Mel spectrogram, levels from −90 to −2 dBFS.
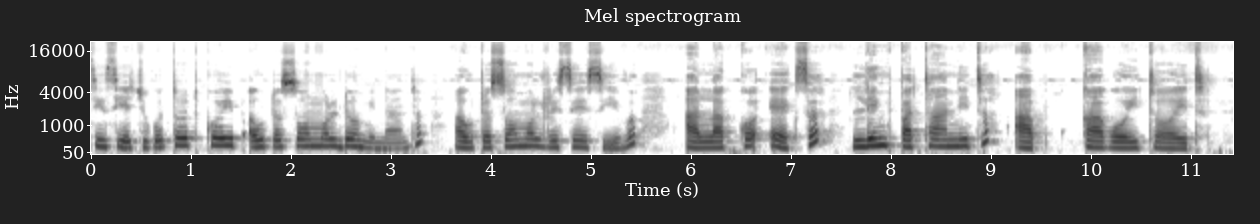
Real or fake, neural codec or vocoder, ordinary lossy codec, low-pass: real; none; none; none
